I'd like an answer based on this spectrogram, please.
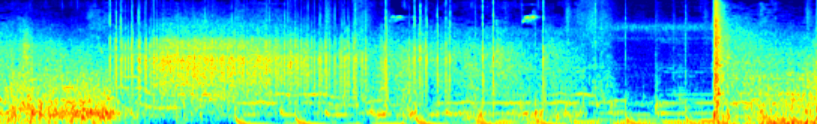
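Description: Background music with a beat over a flower pot (ground fountain firework) spraying with a dense hiss in the first half. A single sharp crack comes near the end.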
